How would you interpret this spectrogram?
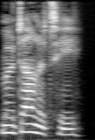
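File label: "modality", British English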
